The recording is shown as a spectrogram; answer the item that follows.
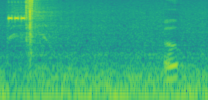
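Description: Brother electronic typewriter reacting to a shorted keyboard-matrix line: a brief high electronic beep overlapping a quick double mechanical clack from the print mechanism, just after the start.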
